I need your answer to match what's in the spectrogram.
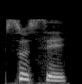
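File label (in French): "saucée", French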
